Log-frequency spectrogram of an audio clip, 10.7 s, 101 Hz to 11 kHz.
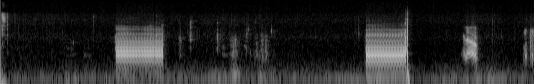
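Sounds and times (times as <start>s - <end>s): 
telephone ringing tones over the line on a long-distance call: 2.3s - 3.3s, 7.3s - 8.2s.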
